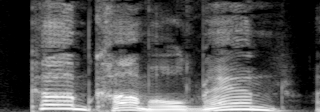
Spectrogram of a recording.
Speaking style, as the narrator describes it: I cried

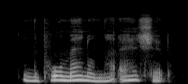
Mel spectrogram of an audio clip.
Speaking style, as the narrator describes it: he whispered

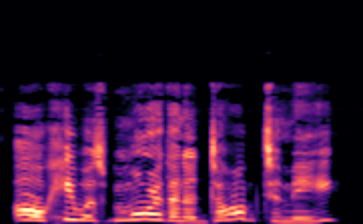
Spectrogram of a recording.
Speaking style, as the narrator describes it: exclaimed Cecil

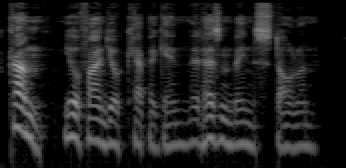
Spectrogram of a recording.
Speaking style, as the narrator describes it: in a gentler tone

